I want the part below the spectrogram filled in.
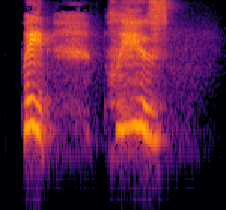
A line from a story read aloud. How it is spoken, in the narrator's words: he gasps out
